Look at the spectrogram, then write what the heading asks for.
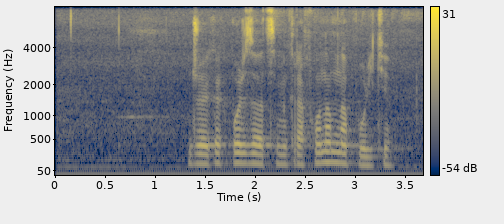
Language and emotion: Russian, neutral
